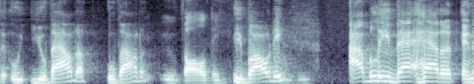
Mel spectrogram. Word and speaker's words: Uvalde: I believe Golden State, and like you mentioned what transpired yesterday, I think you pronounce it Uvalde?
